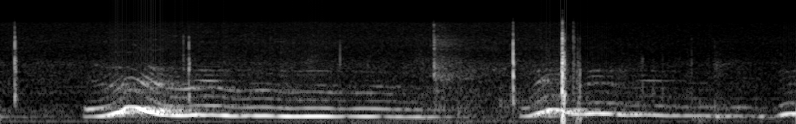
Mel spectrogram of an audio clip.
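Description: A Siberian Husky gives a sustained howl that rises, wavers and slides down, then starts again.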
